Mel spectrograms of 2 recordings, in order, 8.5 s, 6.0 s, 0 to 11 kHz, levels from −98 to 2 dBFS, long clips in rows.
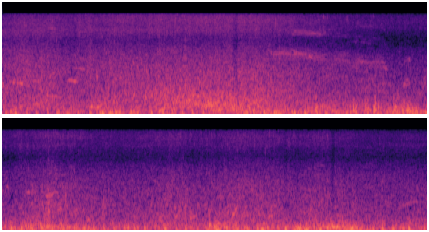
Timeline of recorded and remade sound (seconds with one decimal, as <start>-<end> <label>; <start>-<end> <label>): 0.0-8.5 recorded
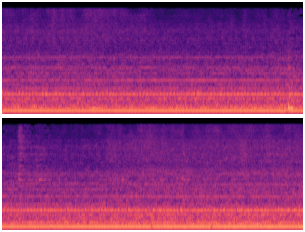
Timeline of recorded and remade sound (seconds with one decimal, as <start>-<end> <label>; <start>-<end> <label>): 0.0-2.8 remade; 2.8-3.5 recorded; 3.5-6.0 remade

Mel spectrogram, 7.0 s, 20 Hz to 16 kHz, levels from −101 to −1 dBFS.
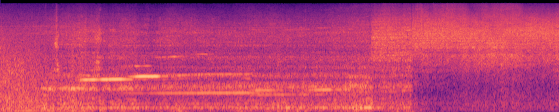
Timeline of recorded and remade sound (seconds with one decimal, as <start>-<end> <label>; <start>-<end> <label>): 0.0-5.6 recorded; 5.6-7.0 remade

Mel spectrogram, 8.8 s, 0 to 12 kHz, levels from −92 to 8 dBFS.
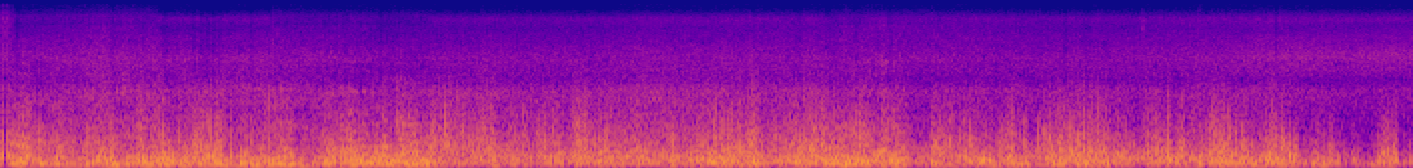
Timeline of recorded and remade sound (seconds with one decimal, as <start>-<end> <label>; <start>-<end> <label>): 0.0-1.0 remade; 1.0-1.7 recorded; 1.7-2.7 remade; 2.7-5.2 recorded; 5.2-5.9 remade; 5.9-8.8 recorded

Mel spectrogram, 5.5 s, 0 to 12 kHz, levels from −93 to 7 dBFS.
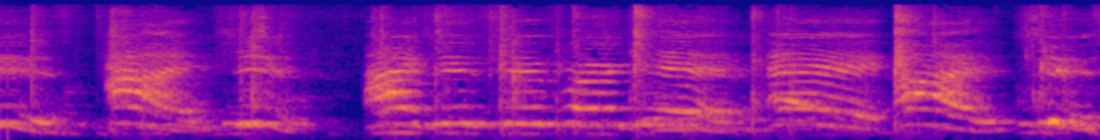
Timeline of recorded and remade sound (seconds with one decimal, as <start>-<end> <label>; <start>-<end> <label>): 0.0-0.7 remade; 0.7-5.5 recorded

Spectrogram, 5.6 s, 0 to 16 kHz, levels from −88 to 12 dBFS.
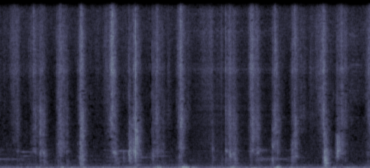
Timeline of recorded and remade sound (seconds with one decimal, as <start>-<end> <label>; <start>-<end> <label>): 0.0-2.9 recorded; 2.9-4.1 remade; 4.1-5.6 recorded

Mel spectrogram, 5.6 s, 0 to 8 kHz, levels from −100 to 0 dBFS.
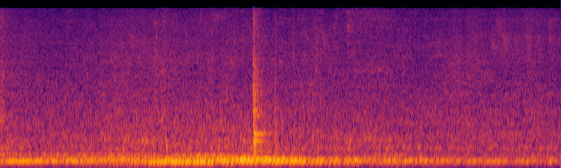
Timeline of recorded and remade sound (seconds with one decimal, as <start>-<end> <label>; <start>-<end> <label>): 0.0-0.4 remade; 0.4-1.0 recorded; 1.0-1.5 remade; 1.5-4.5 recorded; 4.5-5.6 remade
